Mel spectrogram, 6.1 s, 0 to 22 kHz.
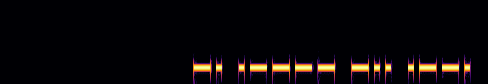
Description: Morse code, heard as a keyed tone, about 17 wpm, 700 Hz. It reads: N1DP
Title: USA Call Signs - 4 Characters - Repeated 2x - 17wpm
